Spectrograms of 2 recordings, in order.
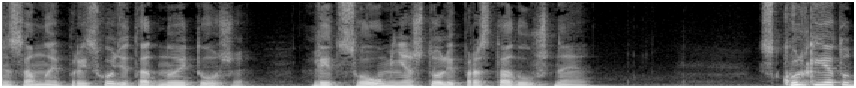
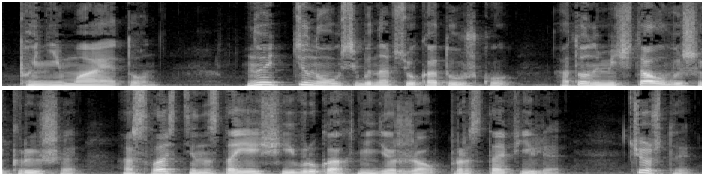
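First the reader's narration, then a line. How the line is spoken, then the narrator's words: Sighing. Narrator (Russian): Я вздохнул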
